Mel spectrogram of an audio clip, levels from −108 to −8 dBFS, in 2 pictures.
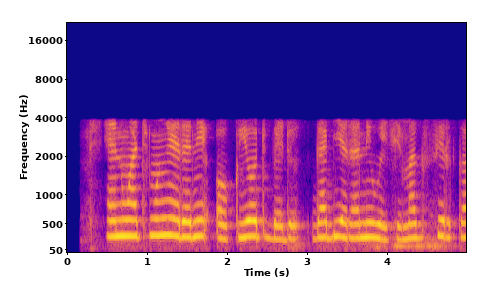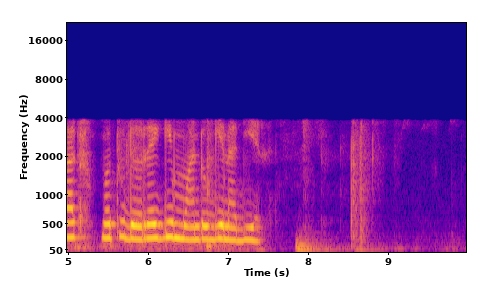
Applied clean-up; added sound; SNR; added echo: none; none; none; none.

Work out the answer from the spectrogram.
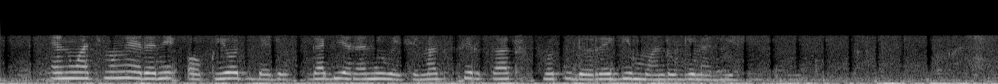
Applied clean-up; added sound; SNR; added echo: neural mask model Resemble Enhance denoiser.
